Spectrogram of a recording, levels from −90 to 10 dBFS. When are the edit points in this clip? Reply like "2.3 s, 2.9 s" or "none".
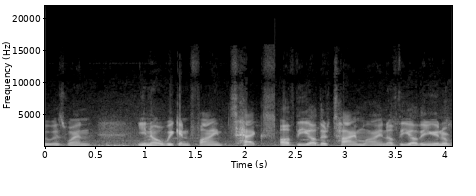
2.2 s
